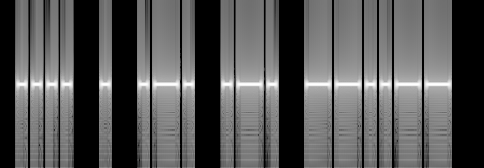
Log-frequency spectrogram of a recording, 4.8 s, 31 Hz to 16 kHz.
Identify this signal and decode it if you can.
Morse code, heard as a keyed tone, about 16 wpm, 700 Hz. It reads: HERR,
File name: Morsekurs / Witze / Witz 16. April 2019, 70 F80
